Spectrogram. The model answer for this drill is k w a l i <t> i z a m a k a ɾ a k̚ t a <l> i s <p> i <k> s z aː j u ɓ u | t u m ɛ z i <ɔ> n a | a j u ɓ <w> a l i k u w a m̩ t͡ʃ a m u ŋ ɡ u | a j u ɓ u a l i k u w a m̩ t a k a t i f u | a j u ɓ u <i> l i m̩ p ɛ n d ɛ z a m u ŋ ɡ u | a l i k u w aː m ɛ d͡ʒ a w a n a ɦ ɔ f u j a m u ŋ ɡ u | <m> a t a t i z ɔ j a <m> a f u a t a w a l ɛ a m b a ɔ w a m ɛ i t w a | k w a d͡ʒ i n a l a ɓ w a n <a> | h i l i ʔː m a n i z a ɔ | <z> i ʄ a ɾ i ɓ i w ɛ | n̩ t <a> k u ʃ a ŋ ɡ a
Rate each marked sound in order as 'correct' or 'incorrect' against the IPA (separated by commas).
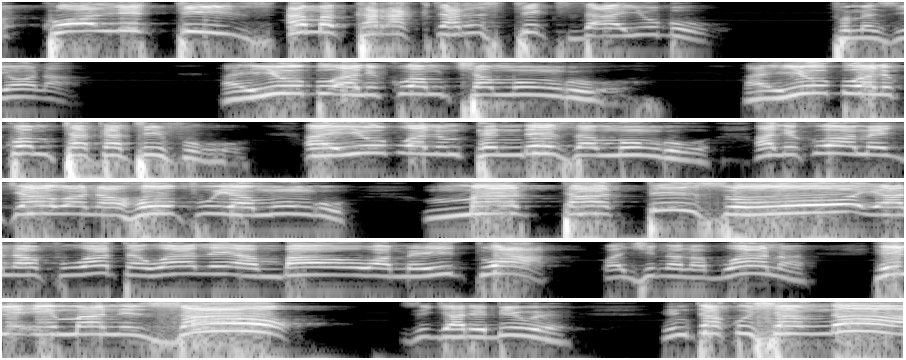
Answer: correct, incorrect, incorrect, correct, correct, incorrect, incorrect, correct, incorrect, correct, correct, correct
